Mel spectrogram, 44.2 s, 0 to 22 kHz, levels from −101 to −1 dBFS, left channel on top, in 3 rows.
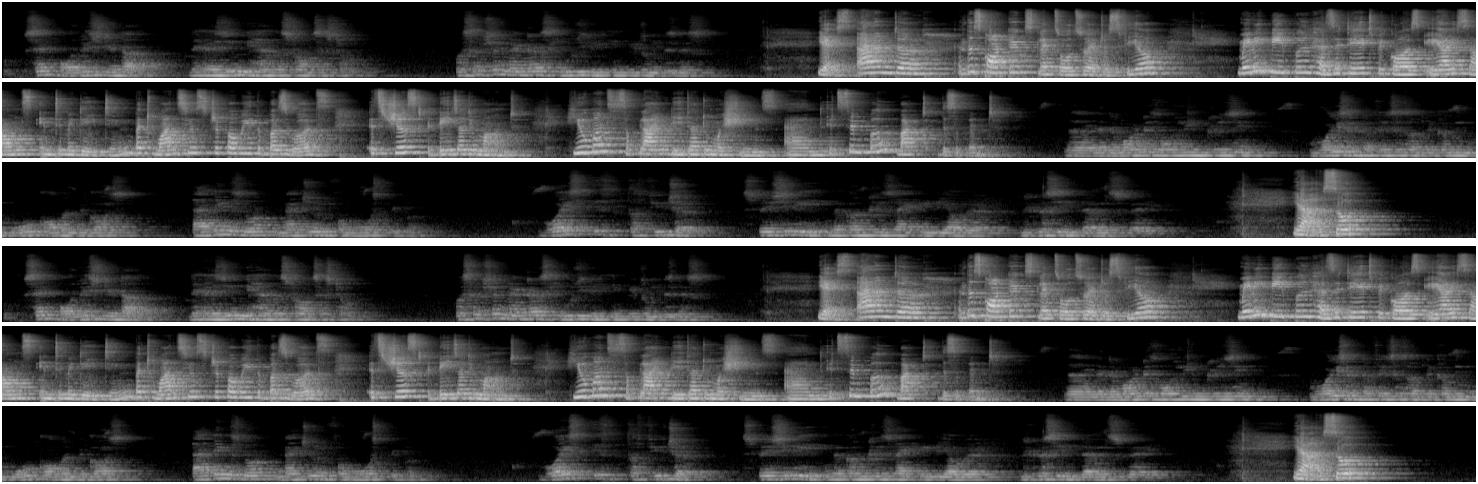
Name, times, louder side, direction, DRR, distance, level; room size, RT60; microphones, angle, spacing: voice 1, 0.2-1.5 1.9-3.6 4.5-7.0 25.4-27.3 27.8-30.7 31.4-33.7 34.8-36.4 36.9-39.4 39.7-41.0, equal, 45° right, -2 dB, 1.9 m, -43 dB
voice 2, 8.2-11.5 12.4-19.8 20.4-24.6 42.4-43.0, equal, 5° left, 1 dB, 0.9 m, -29 dB
9.0 x 7.0 x 2.2 m, 0.80 s
head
